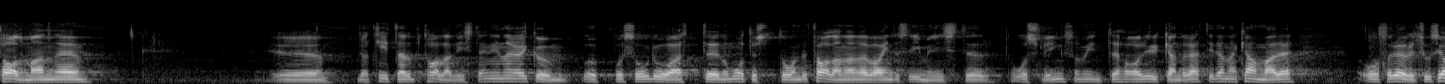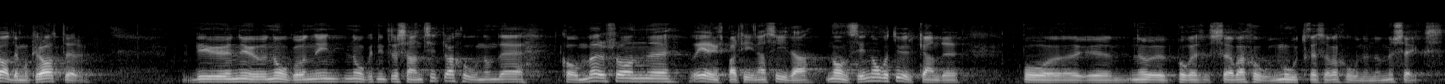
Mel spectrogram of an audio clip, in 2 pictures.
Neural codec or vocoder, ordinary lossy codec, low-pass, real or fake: none; none; 7.2 kHz; real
